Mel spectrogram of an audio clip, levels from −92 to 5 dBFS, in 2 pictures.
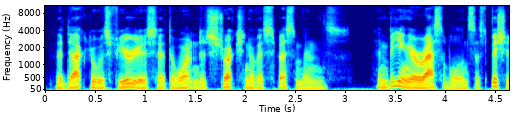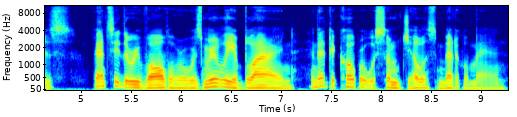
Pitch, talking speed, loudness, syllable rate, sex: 105 Hz, 205 wpm, -23 LUFS, 6.2 syllables/s, male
